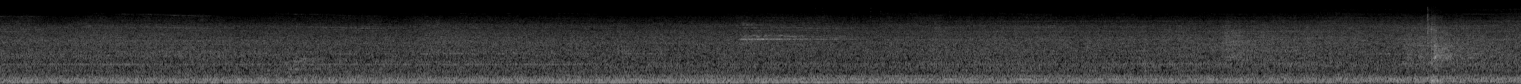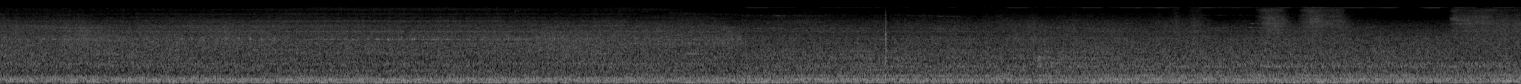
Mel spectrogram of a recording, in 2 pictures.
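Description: Automatic TIG seam welding machine welding: a steady hum and hiss from the welding arc and power source over workshop noise, with one short sharper sound about halfway through.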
